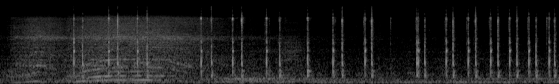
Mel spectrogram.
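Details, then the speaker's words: Ford/Mazda 3 2.0 with code P2177, solenoid bench-tested with power: crisp fast uneven clicking with slight arcing, solenoid switches cleanly; normal solenoid clicking. "that's working perfectly fine so obviously we're gonna go ahead and switch these out"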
